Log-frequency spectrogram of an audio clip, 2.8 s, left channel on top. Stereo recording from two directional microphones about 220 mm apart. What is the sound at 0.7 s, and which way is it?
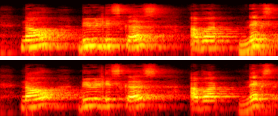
A man's voice, 35° right (ahead or behind).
